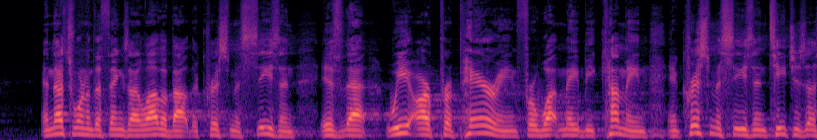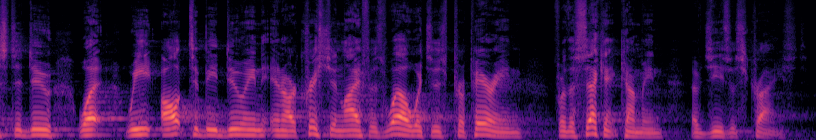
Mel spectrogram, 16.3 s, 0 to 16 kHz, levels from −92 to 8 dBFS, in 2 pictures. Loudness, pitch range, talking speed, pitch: -29 LUFS, 125-150 Hz, 185 wpm, 140 Hz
